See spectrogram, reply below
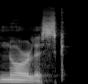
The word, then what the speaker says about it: Norilsk: And, I mean, the town where you're from, I think it's pronounced Norilsk.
